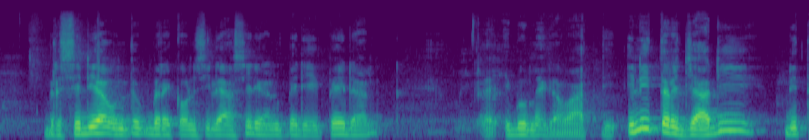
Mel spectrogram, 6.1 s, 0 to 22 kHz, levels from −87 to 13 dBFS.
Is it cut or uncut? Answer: uncut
